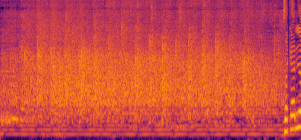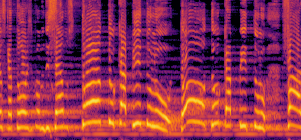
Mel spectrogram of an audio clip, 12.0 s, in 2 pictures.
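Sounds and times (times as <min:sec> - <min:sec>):
audience applauding: 0:00.0 - 0:05.8
speech: 0:05.7 - 0:12.0.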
